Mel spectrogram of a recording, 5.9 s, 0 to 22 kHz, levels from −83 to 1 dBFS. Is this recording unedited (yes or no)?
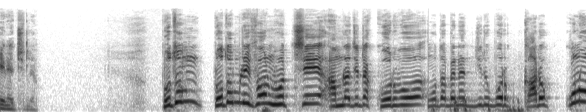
no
